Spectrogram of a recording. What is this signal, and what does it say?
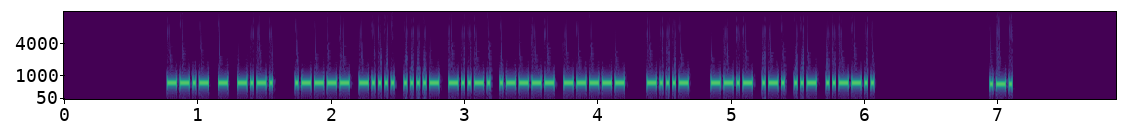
Morse code, heard as a keyed tone, about 50 wpm, 700 Hz. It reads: QTC 164/10 <BT> QRU? R
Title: Worked All Europe DX Contest - QTC Exchange with Repeats - 50wpm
